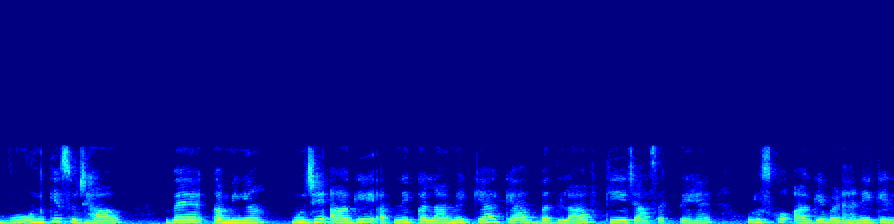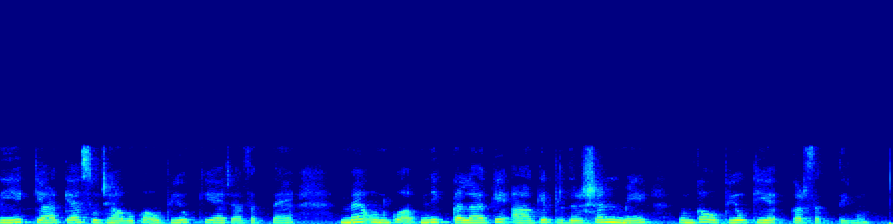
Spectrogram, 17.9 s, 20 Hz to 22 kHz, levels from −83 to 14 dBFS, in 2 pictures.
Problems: constant background noise, low volume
